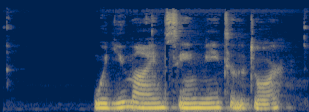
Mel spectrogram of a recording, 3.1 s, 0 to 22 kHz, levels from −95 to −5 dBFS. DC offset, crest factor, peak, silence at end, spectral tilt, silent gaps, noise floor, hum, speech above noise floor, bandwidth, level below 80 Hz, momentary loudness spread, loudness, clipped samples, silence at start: under 0.1%; 14 dB; -12 dBFS; 0.3 s; -6 dB/octave; none; -78 dBFS; none; 55 dB; 16 kHz; -58 dBFS; 7 LU; -24 LUFS; under 0.1%; 0.95 s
